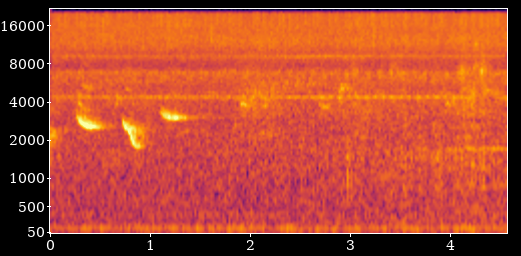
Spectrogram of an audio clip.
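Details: Mockingbirds in spring, singing a high note from among garden jasmines: three short, clear whistled notes within the first second and a half, the first two slurring downward, then quiet with a steady low hum.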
